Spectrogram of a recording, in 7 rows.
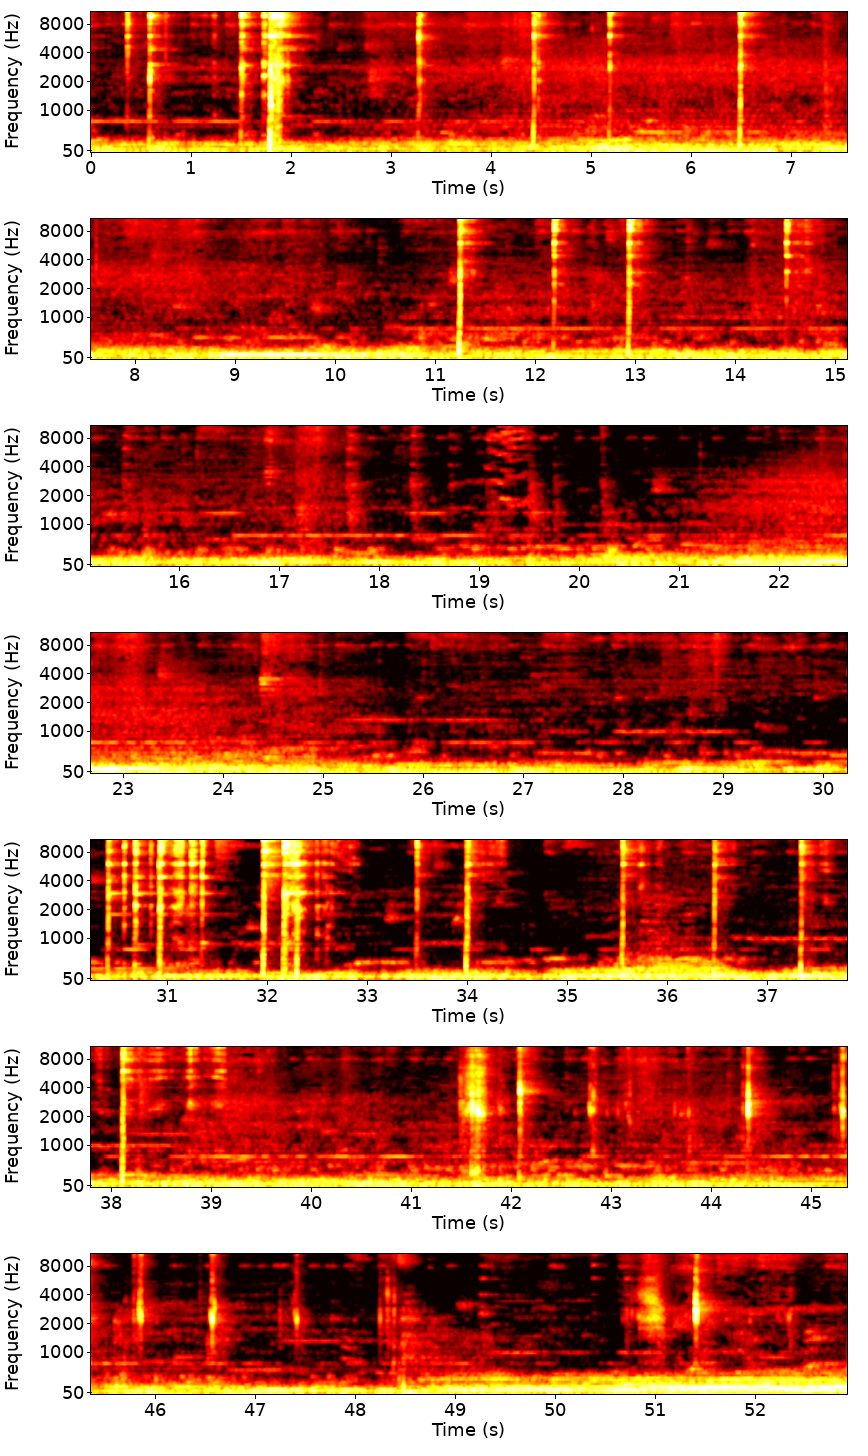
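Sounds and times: spoons clinking bowls: 0.0s - 5.6s, 11.1s - 15.8s, 30.2s - 39.8s, 41.3s - 48.6s, 49.2s - 52.9s
faint background music: 0.0s - 52.9s.

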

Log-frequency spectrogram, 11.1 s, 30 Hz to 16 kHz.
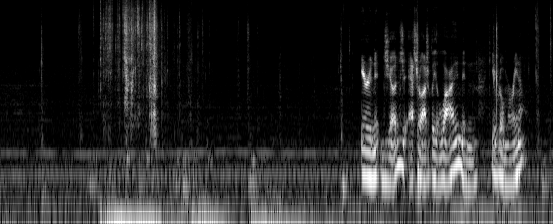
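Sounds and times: foil wrapper tearing and crinkling: 1.5s - 4.2s, 9.8s - 11.0s.

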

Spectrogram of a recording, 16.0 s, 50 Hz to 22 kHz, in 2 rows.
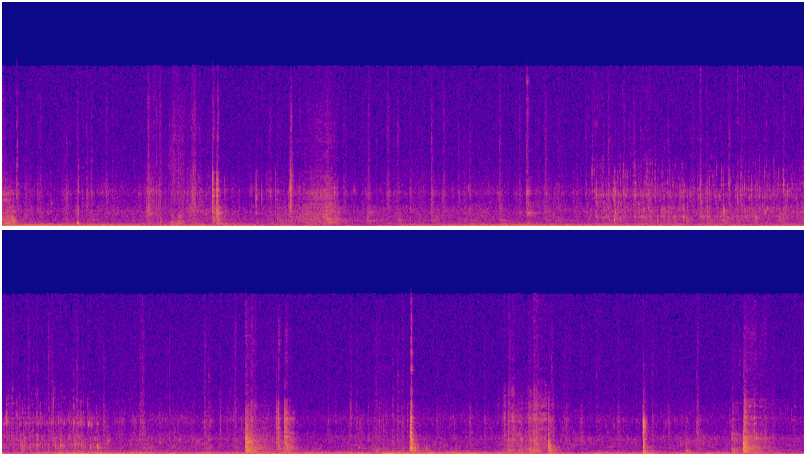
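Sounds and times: steady low rumble: 0.0s - 16.0s
water pouring into container: 5.9s - 9.1s.

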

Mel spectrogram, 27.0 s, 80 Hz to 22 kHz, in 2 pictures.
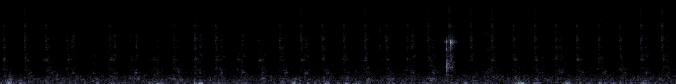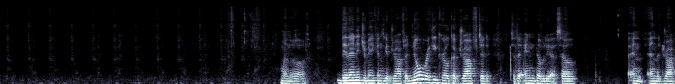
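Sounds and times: faint evenly spaced clicking: 0.0s - 27.0s.

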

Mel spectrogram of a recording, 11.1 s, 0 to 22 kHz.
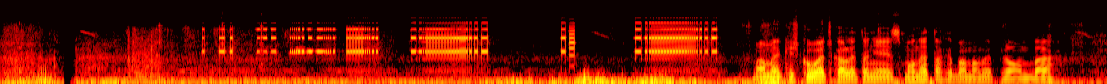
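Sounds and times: metal detector high buzz: 2.1s - 4.9s, 6.4s - 7.2s.

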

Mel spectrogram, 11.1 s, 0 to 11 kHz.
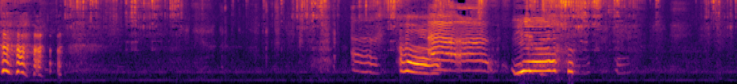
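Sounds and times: baby rattle shaken: 0.8s - 11.0s
infant fussing cry: 5.3s - 8.4s.

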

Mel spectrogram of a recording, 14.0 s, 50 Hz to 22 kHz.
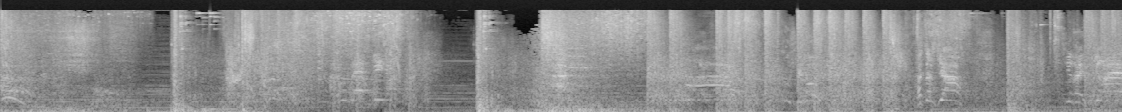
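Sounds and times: pistol gunshots: 8.0s - 11.5s.

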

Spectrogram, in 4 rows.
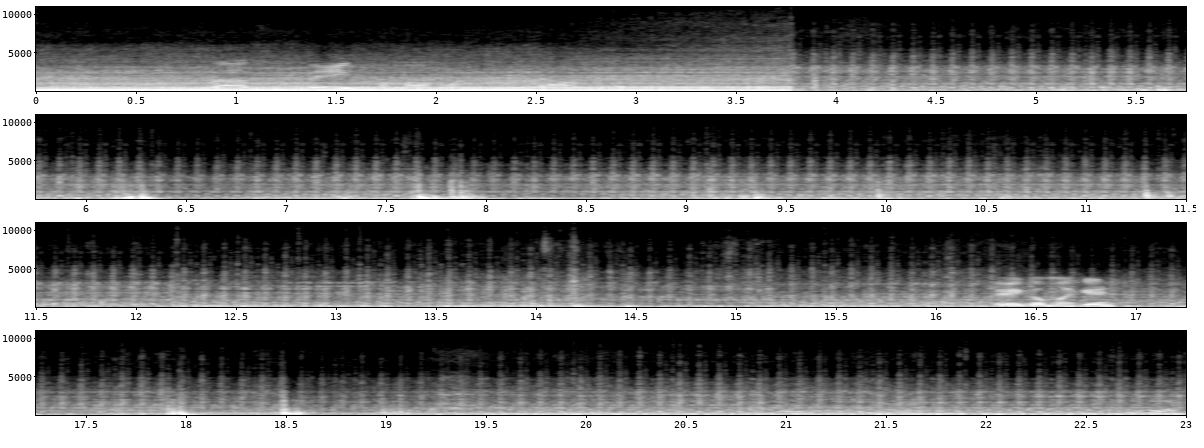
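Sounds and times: boat motor idling: 0.0s - 23.0s
dull thumps: 6.1s - 6.5s, 7.3s - 8.2s, 17.6s - 19.4s.

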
